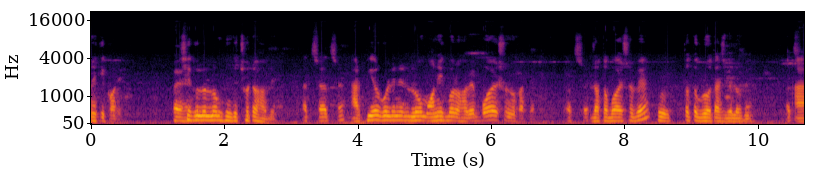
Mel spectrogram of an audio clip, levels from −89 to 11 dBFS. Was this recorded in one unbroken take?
yes; 0 cuts

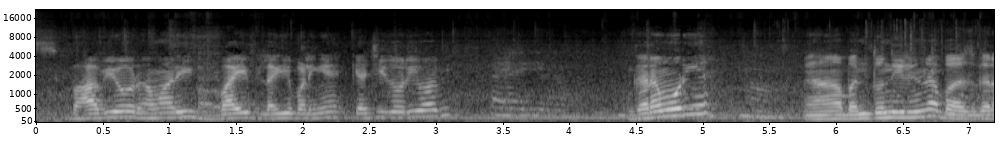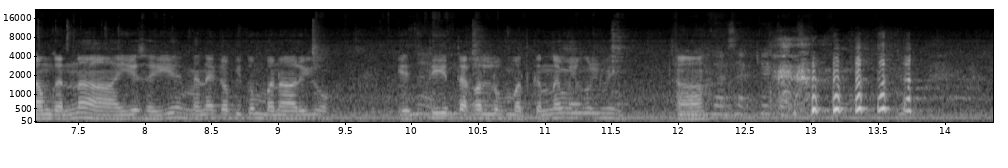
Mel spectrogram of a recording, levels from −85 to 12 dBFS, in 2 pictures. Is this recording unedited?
yes; 0 cuts

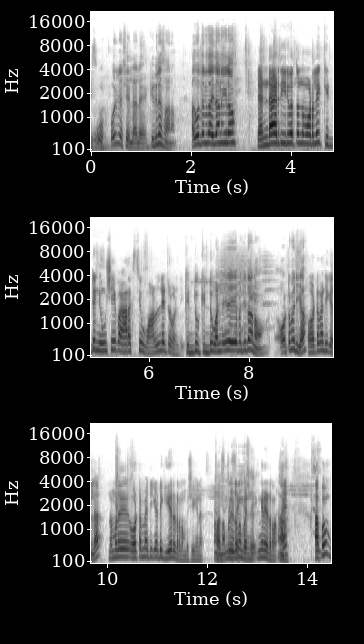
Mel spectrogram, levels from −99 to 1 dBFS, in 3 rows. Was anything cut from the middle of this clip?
no; 0 cuts

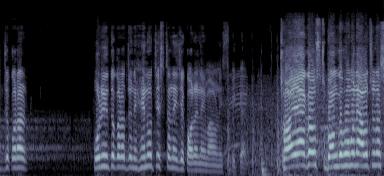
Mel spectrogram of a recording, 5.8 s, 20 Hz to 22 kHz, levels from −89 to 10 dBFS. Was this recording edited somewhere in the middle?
yes; 1 cut; at 4.1 s

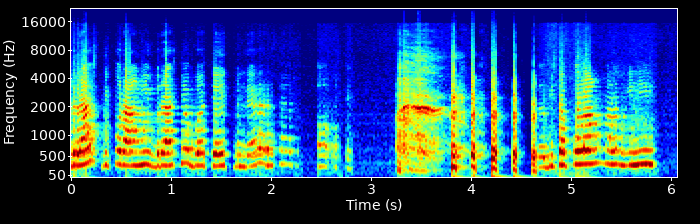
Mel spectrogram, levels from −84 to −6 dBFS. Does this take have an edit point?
yes; 1 cut; at 4.8 s

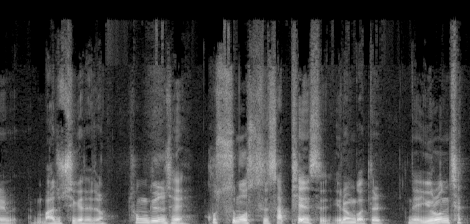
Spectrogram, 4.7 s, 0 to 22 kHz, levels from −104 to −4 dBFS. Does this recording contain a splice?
yes; 1 cut; at 1.1 s

